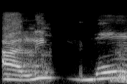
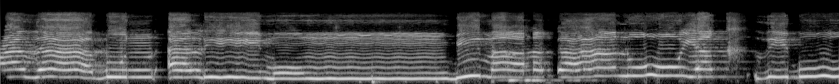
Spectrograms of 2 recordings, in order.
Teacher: An in un atau nun mati ketemu dengan ba jadi m. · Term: iklab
